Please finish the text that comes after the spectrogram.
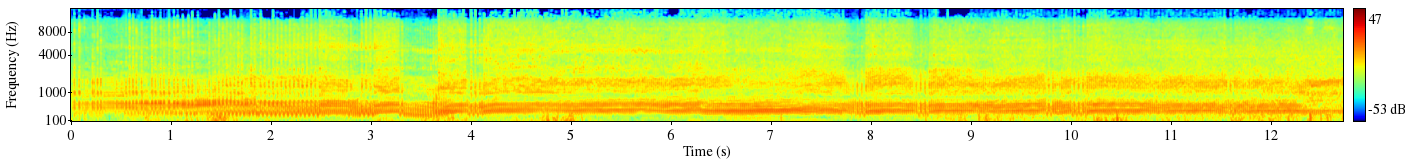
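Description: Several motocross motorcycles race in a 1985 event, their two-stroke engines screaming loud and close with constant revving and shifting pitch, no speech.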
